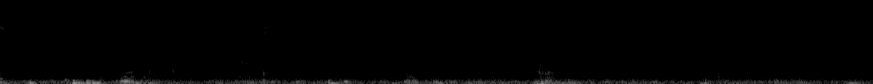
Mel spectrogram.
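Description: Quiet room tone with a steady low rumble and a few faint, soft rustles from small movements.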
